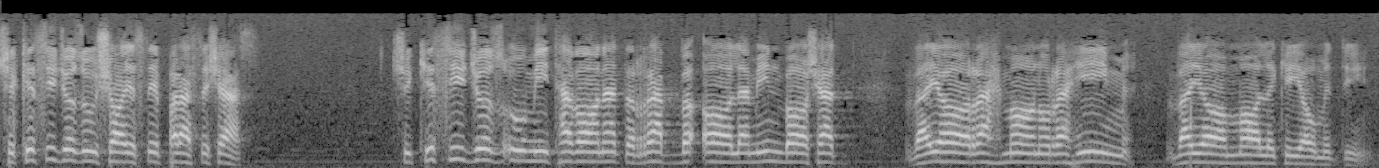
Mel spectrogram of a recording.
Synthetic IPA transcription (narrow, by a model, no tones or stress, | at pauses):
t͡ʃʰekʰesiːd͡ʒozuːʃɒːjest̪epʰæɾæst̪eʃæst̪ | t͡ʃʰekʰesiːd͡ʒozuːmiːt̪ʰævɒːnæd̪ræbːeʔɒːlæmiːnbɒːʃæd̪̚ | væjɒːɾæɦmɒːnoræɦiːm | væjɒːmɒːlekʰejowmed̪ḭːn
